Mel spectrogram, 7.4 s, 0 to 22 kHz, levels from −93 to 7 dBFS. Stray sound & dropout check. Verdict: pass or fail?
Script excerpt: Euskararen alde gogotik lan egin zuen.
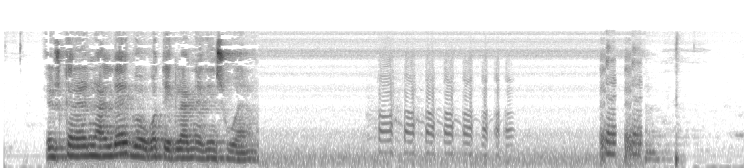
fail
